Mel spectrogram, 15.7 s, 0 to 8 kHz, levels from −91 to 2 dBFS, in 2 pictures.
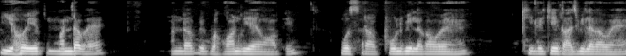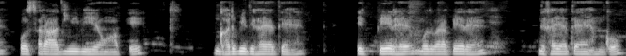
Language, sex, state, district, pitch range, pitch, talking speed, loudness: Hindi, male, Bihar, Kishanganj, 125-145 Hz, 135 Hz, 190 wpm, -18 LUFS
